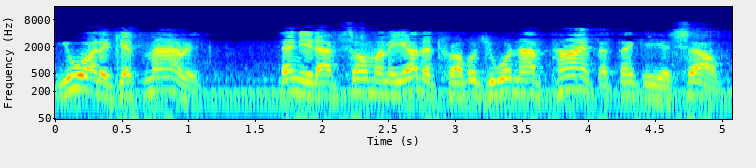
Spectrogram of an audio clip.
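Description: Actor as high-voiced wisecracking cop sidekick. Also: male voice, fairly quick, natural voice. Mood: smug joking. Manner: folksy slangy mock wisdom. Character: wisecracking, easygoing male police sidekick. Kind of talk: 1940s radio comic-relief acting. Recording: noisy, muffled old radio recording.

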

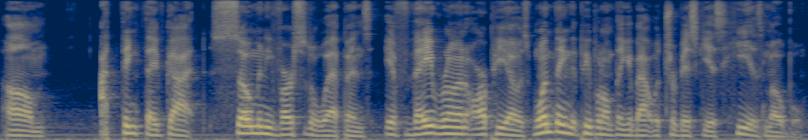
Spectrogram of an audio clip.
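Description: A man's voice: mid-range voice, expressive, darkish tone. A man co-hosting a podcast in casual sports chat, opinionated and often talking over his co-host. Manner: opinionated, talks over his co-host, quick bursts of emphasis.

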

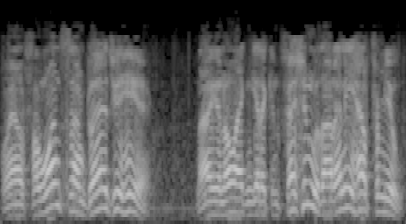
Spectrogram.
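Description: An American actor playing a stubborn, blustering middle-aged police inspector in a 1940s radio mystery, blunt and insistent, on an old recording. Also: male voice, high voice, very animated, quick pace, breathy edge, dull audio, full character voice. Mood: gloating. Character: blustering, hard-nosed police inspector man, stubborn and boastful.

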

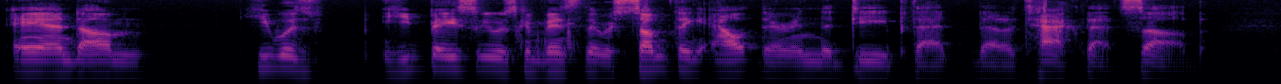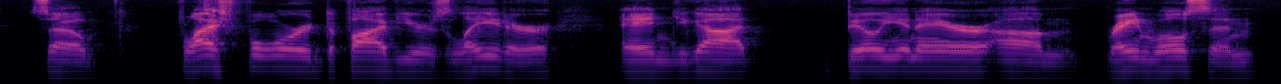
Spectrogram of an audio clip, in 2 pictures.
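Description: A man hosting a casual movie podcast, summarizing the plot with quick, stumbling restarts. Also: mid-range voice. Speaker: podcast host presenting the movie.

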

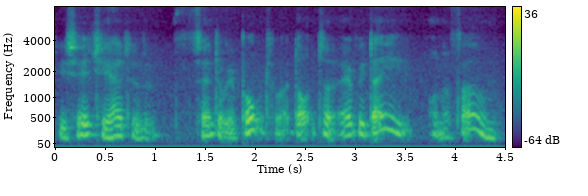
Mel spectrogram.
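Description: This horror host is a man with a husky, creaky, dark-toned voice that sits high and has a sing-song quality. He reads a first-person story with drama, but haltingly, tripping over his words.

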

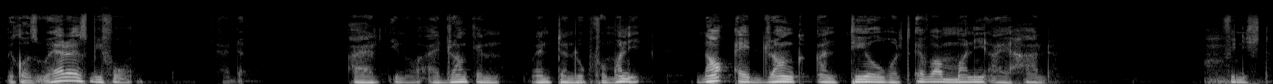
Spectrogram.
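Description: A man in his fifties with a Kenyan accent, a podcast guest telling his life story in a reflective, unhurried way and slipping in Swahili words. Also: on the low side, dark tone, breathy edge, no room sound. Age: 50s. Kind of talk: personal storytelling in a podcast interview.

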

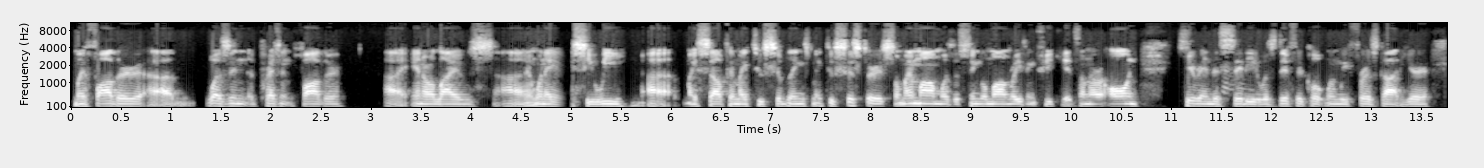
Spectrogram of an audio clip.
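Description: A young man from Lebanon speaks in a low, gravelly, mellow voice, pausing often with fillers and restarts as he recounts his past. His delivery stays flat and even. The recording sounds dry and a little dull. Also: no room sound. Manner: halting, many fillers and restarts. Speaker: guest sharing his testimony. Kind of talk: conversational personal testimony.

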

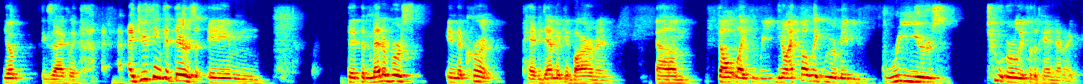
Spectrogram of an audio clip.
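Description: An American man in his late thirties, a games marketing professional, is an interview guest chatting bluntly and colloquially, sharing opinions. His voice is a little high, expressive and darkish at a moderate pace, recorded with roomy echo and slightly dull sound.

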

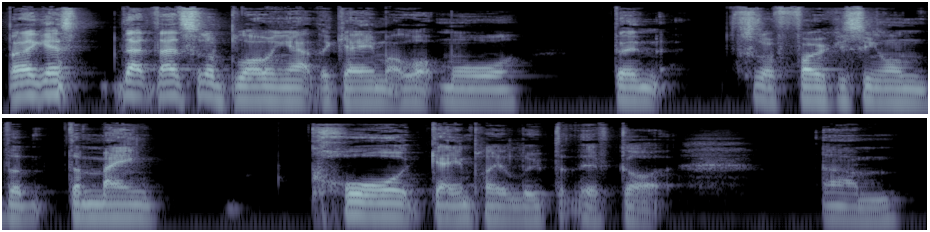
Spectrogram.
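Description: A man chatting casually on a gaming podcast, his voice sitting at an ordinary middle pitch. He rambles along with lots of restarts and fillers. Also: fairly even intonation, normal speed. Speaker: podcast co-host. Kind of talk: casual chat.

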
